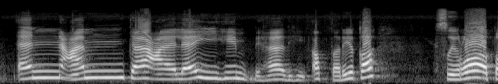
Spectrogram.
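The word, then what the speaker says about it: أنعمت: صراط الذين انعمت عليهم ركزوا على كلمه انعمت فالبعض يقرا النون بالميم ام عمت ام عمت او يدغم يقول انعمت انعمت يعني يدغم ولا يوضح حرف النون انعمت والبعض يقراها احيانا باللام يقول العمت ال العمت وهذا ايضا غير صحيح فاقول انعمت انعمت عل عليهم بهذه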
